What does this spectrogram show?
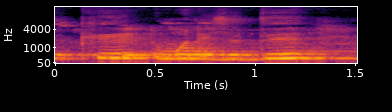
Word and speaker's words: de: The most correct is de, but you will hear a lot of us saying que, okay? And you might not even hear the de because it's hardly pronounced. The e's at the end of words are not pronounced, and the de is it's just an added bonus there, almost like a bridge in between words.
